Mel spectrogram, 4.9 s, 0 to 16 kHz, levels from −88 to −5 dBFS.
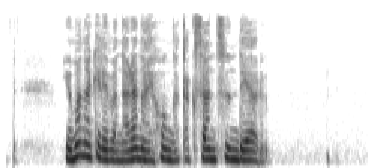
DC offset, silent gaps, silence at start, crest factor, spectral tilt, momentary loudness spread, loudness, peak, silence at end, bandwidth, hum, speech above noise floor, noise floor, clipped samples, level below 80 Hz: under 0.1%; none; 0.85 s; 18 dB; -6 dB/octave; 9 LU; -25 LUFS; -8 dBFS; 1.35 s; 11.5 kHz; none; 49 dB; -73 dBFS; under 0.1%; -74 dBFS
